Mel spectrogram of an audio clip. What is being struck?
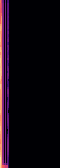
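Nothing is struck.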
